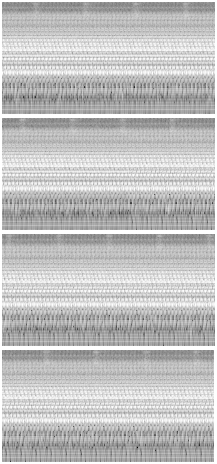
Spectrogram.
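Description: Loud, steady, rapidly repeating electronic buzzing with a fixed pitch, typical of an MRI scanner during a scan.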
